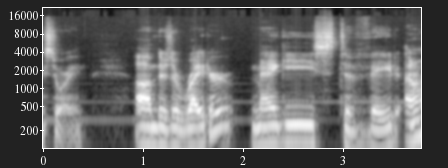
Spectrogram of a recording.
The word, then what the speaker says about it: Stiefvater: There's a writer, Maggie Stivater. I don't know how to pronounce her name. It's Stiefvater.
